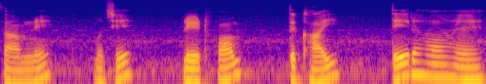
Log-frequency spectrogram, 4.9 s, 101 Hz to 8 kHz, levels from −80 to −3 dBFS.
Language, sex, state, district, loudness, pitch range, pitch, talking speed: Hindi, male, Madhya Pradesh, Katni, -17 LUFS, 110-145 Hz, 125 Hz, 85 wpm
